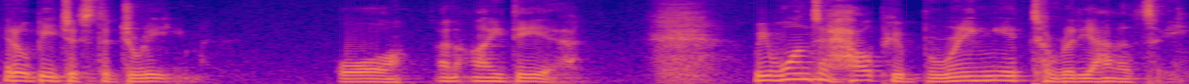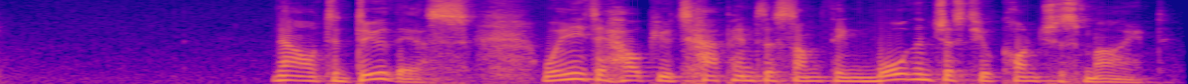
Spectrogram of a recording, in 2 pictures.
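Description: A man in his forties giving an upbeat, persuasive promotional pitch to camera in an indoor room, on a lapel mic. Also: expressive, normal speed. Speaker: course presenter. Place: indoor room by a flip chart.

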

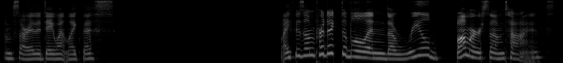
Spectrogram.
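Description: A woman's voice: medium pitch, lively intonation, unhurried, long pauses, sharp tone, dry recording, clean studio sound. A woman playing a caring, upbeat girlfriend in an intimate roleplay audio, talking in a soothing, playful, encouraging way. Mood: tender, sympathetic. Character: caring, upbeat girlfriend comforting an injured partner.

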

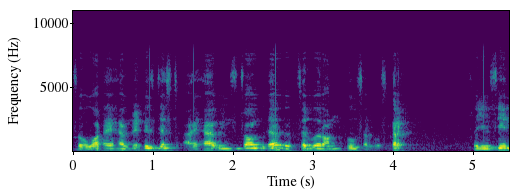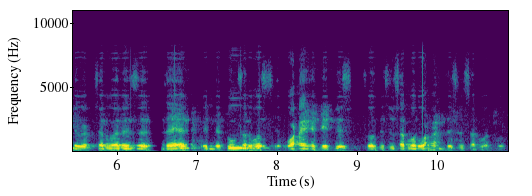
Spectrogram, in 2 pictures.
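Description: A tired, sleepy man teaching a live online class, talking through his screen in a halting way full of fillers. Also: medium pitch, dark tone, reverberant, lo-fi sound, slight background noise. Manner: halting, thinks aloud with many fillers. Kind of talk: live screen-share tutorial.

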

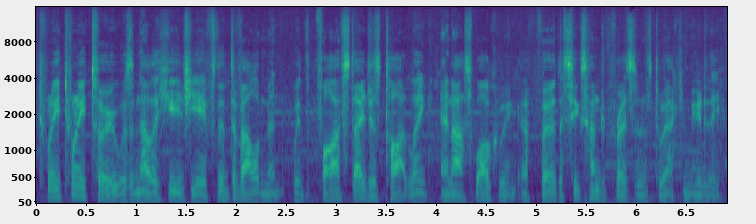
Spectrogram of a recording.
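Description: A man in his thirties with an Australian accent, giving a polished, upbeat scripted project update to camera outdoors in a park as development manager. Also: mid-range voice. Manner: upbeat, polished corporate delivery.

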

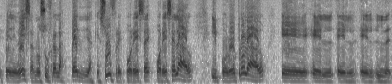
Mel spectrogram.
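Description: A man, giving hesitant, deliberate analysis in a television interview. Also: mid-range voice, warm tone. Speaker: economic analyst being interviewed. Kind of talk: live television news interview. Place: TV studio in Caracas.

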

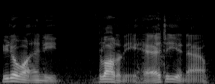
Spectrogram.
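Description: A man with a fairly low voice narrates a horror game as a let's play host. His pitch moves around a great deal, and he reads theatrically, with wry, playful commentary. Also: very animated, fast, creaky. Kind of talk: playful gaming commentary and expressive read-aloud of a visual novel.

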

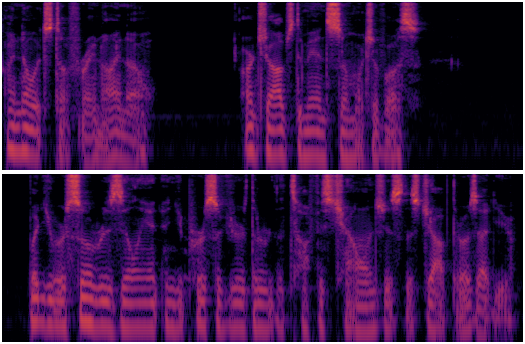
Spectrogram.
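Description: A young man playing a devoted secret agent boyfriend in an audio roleplay, with a husky, gravelly voice and an earnest manner. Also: on the low side, level tone, moderate pace, pushed and bright, full character voice. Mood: gentle, comforting. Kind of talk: ASMR boyfriend roleplay acting.

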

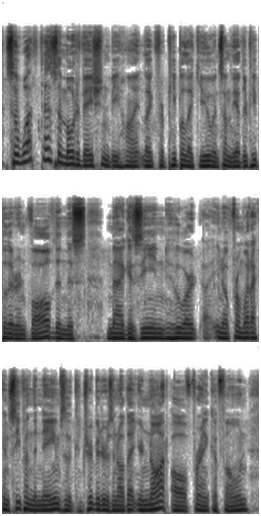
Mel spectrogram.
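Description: A man's voice: lowish voice, fast talker, hardly any pauses, mellow. A man hosting a community radio show, asking his guest questions in a hesitant, stumbling way. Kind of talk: radio interview.

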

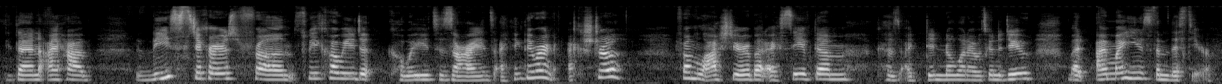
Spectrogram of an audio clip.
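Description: A woman's voice: fairly high pitch, unhurried, a bit bright. A woman getting over a cold, sounding nasal, chatting casually with lots of ums as she walks through her planner stickers. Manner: chatty, rambling, many ums. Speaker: planner vlogger. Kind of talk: casual plan-with-me narration. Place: indoors at a desk, overhead camera.

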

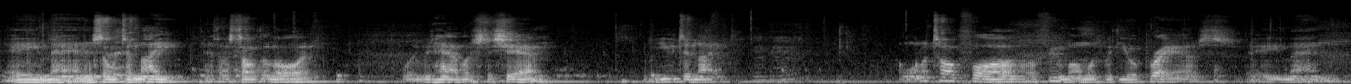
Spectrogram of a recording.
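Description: Gravelly-voiced preacher in an echoey church. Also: male voice, mid-range voice, a little mellow, slight background noise. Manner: measured preaching cadence with frequent amens. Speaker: visiting pastor. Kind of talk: sermon opening and prayer. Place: wood-paneled church sanctuary. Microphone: lectern microphone, camera at back of room. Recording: echoey room, distant camera, congregation responses.

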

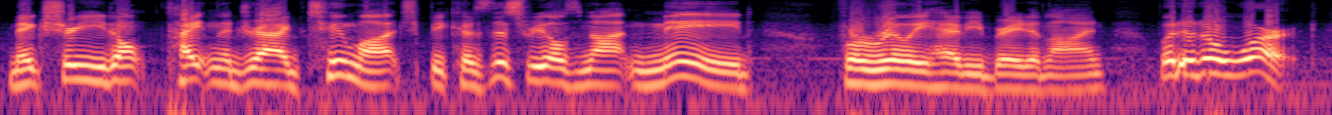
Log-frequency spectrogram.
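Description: A man in his thirties speaks outdoors on a lapel mic, so the sound is dry and close with a smooth, clear tone. His pitch sits a little high. He walks through his tackle in a practical, easygoing way, as a guide would. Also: no room sound. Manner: relaxed, practical, talking straight to camera. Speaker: fishing guide. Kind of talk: outdoor gear demonstration. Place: outdoors by a lakeshore.

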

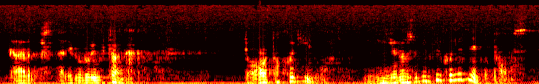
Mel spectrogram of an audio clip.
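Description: A man's voice: mid-range voice, wildly swooping pitch, moderate pace. A man acting in a radio play as a detective's puzzled, eagerly curious companion, asking questions. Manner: questioning, inquisitive. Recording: dull radio recording, faint noise and hum.

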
